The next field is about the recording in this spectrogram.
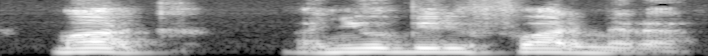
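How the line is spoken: Shout. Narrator (Russian): крикнул

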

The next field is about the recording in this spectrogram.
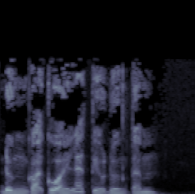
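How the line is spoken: Cold reminder. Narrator (Vietnamese): Đường Vực không phản bác, chỉ lạnh lùng nhắc nhở

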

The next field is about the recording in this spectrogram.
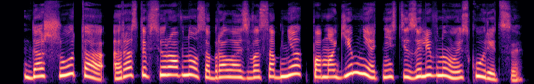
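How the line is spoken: Distant shout from inside. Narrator (Russian): закричала из глубины дома Марина

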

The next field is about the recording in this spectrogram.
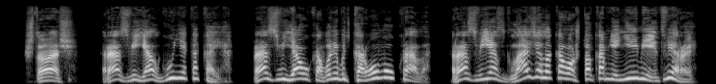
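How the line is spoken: Woman shouting. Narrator (Russian): кричала баба

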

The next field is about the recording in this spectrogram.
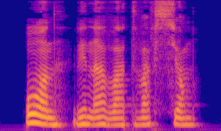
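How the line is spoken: Sudden, through gritted teeth. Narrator (Russian): вдруг сквозь зубы процедил юноша

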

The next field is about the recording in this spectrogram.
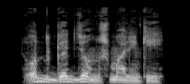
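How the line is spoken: Muttering under breath. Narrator (Russian): пробурчал себе под нос

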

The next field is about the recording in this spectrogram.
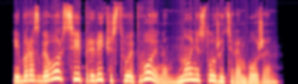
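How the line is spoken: Sigh. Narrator (Russian): вздохнул растянец

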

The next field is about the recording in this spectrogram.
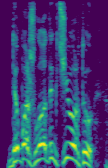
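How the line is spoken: Yelling. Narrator (Russian): заорал Жигалов

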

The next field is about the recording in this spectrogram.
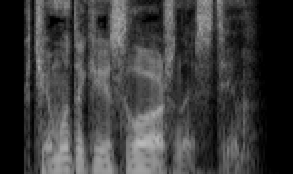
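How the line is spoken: Weary grimacing tone. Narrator (Russian): устало поморщился князь

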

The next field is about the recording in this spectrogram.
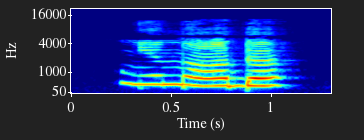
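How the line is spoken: Frightened squeak. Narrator (Russian): пискнула потенциальная жертва лицезрения садоводческого инструмента, потому что вспомнила, где именно слышала о некроманте

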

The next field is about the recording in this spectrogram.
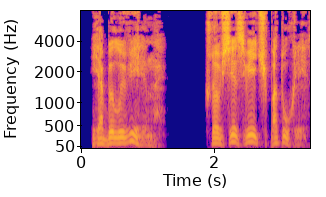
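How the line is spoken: Plain. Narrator (Russian): сказал он

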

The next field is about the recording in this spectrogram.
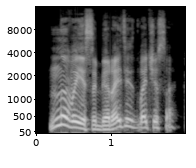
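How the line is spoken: Snorted. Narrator (Russian): хмыкнул Федя

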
